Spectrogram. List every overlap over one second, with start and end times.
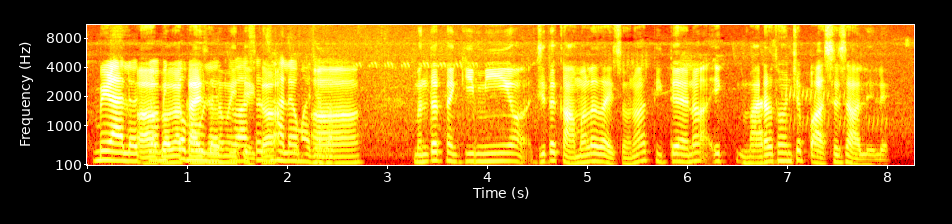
0.5-1.9

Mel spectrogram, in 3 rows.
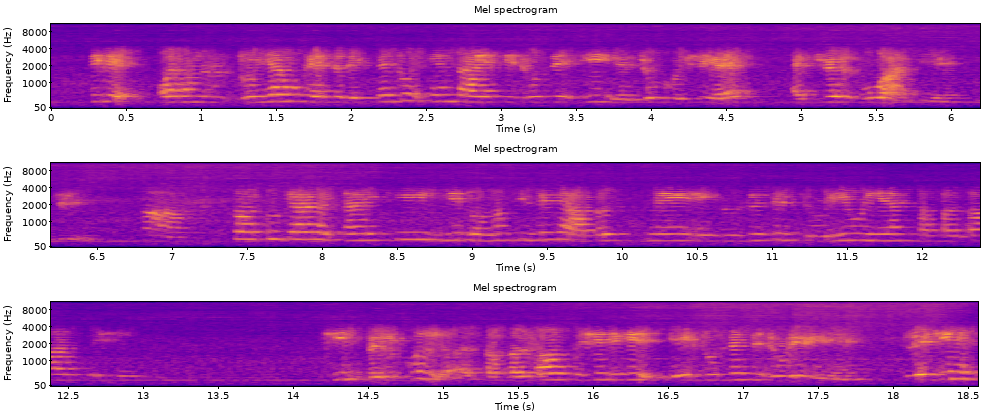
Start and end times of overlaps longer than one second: none

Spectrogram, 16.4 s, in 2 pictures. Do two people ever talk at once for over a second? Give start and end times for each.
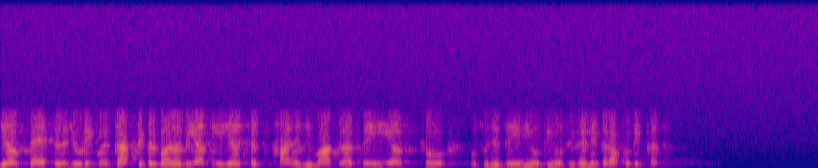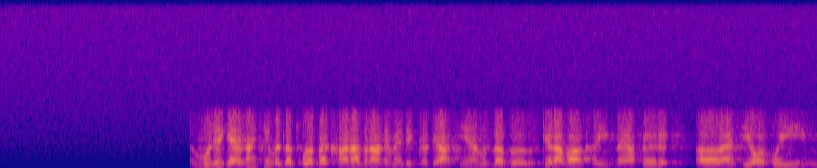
none

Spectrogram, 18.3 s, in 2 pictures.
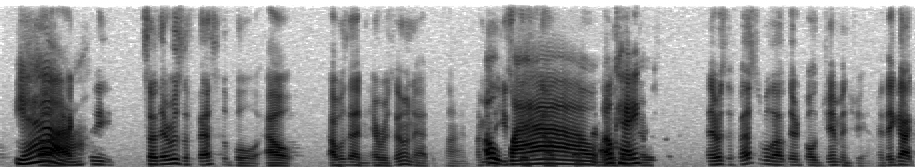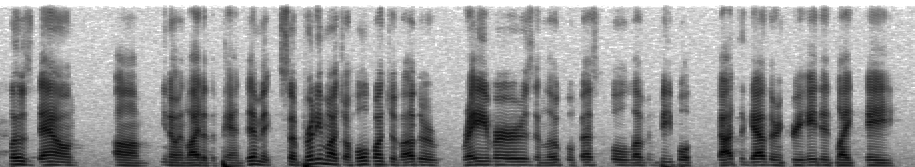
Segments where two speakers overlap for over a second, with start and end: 4.8-6.4

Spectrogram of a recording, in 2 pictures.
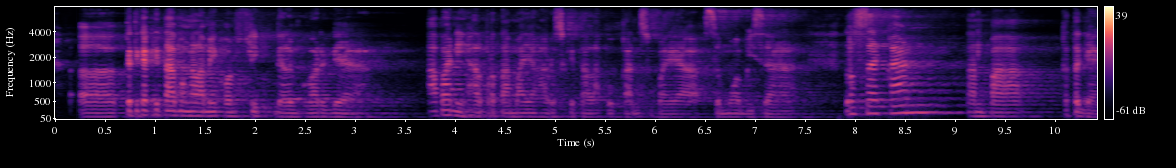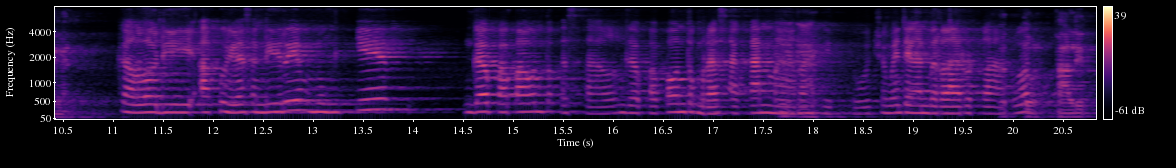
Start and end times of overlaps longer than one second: none

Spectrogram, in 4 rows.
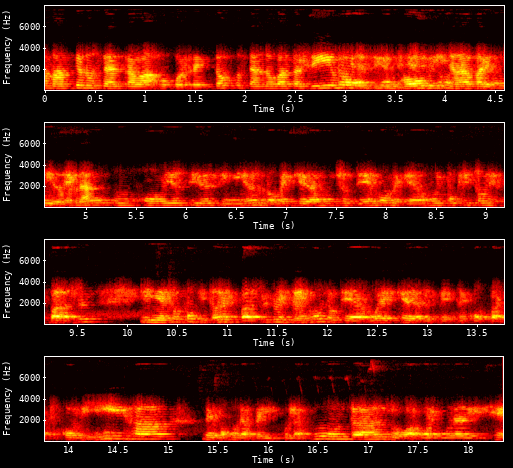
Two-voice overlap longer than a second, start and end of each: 2.8-5.1

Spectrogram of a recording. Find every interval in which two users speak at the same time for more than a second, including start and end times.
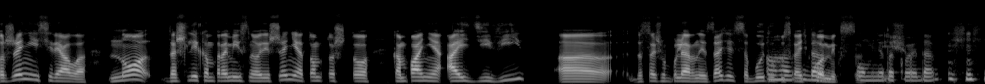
7.7-9.0

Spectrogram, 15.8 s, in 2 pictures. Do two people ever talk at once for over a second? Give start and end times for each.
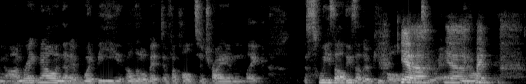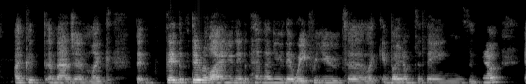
6.0-7.2

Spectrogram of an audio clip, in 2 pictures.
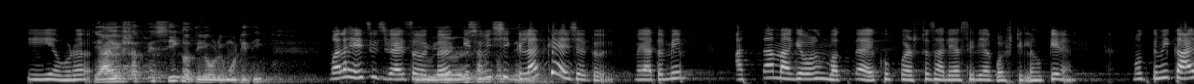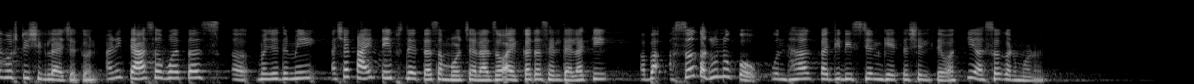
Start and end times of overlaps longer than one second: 4.1-5.4

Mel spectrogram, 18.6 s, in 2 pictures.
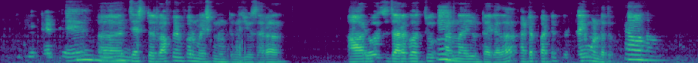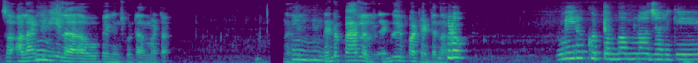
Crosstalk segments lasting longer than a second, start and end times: none

